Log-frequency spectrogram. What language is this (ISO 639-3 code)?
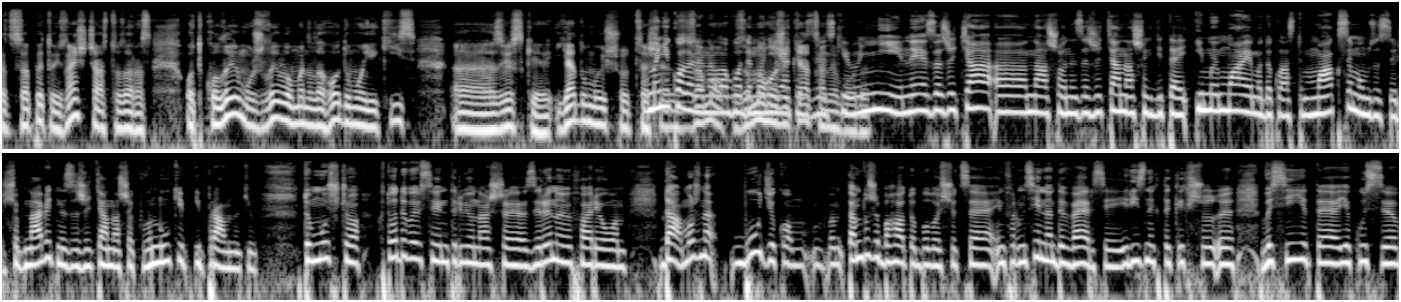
ukr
